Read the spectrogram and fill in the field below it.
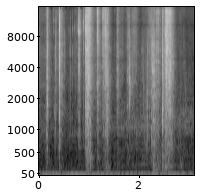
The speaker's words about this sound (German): Ich habe zwar gerade ein Blatt zerrissen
